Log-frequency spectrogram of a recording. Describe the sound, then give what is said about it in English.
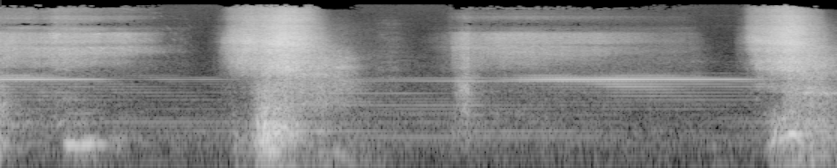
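Forceful breaths through the nose during Bhastrika Pranayama produce a few loud, airy hissing bursts with quieter stretches between them, over a faint steady hum. “When you breathe in, try to fill the entire lung volume. Very good. And breathe out through the nose. Very good. My God, are you good in Bhastrika Pranayama?”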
